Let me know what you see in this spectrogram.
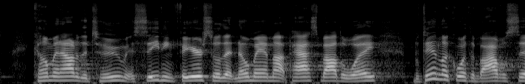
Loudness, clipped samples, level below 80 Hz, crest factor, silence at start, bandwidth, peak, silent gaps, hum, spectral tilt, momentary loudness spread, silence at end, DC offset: -25 LUFS; under 0.1%; -60 dBFS; 20 dB; 0.35 s; 19 kHz; -6 dBFS; none; none; -5 dB/octave; 8 LU; 0 s; under 0.1%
